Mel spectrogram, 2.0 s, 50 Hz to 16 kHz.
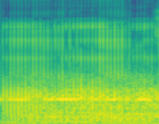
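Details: Apple TV playback on a Mac with music-like audio overlaid by a fast, constant static crackle; caused by Audio MIDI Setup output format at 44,000 Hz, fixed by changing it to 48 kHz.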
